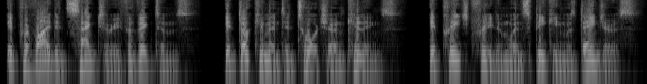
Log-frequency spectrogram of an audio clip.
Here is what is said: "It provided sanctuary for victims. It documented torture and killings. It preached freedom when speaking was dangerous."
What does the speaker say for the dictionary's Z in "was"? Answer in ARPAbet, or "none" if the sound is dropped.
Z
